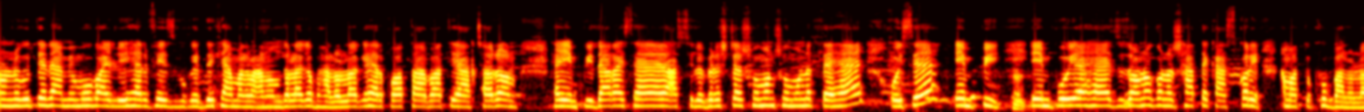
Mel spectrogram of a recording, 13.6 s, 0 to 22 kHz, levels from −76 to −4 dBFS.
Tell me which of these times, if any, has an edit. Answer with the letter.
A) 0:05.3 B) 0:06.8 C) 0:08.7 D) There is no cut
D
